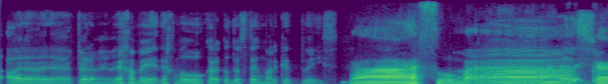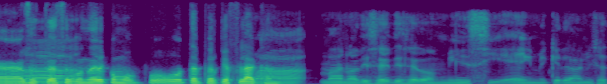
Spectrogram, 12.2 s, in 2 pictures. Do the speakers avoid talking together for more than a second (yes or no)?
no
